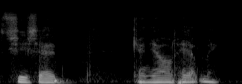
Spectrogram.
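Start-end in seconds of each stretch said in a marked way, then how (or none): 1.3-2.2 humble, shy, meek and timid. Retelling a woman's first words after she sits down, imitating a meek voice. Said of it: "in a meek voice".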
